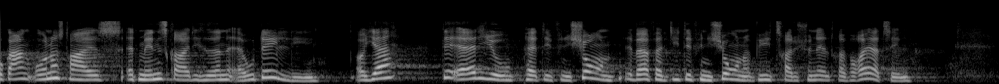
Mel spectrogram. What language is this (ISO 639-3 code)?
dan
